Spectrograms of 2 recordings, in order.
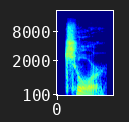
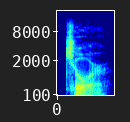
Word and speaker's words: chore: Chore, chore, chore. Like many words with an E at the end, the E in chore is silent.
